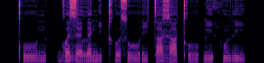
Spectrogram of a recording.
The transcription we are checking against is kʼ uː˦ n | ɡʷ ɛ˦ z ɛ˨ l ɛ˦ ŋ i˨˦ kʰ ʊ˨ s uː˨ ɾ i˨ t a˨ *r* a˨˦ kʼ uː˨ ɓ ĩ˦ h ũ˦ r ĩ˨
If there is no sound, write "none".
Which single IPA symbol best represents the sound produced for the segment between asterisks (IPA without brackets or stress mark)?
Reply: ɣ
